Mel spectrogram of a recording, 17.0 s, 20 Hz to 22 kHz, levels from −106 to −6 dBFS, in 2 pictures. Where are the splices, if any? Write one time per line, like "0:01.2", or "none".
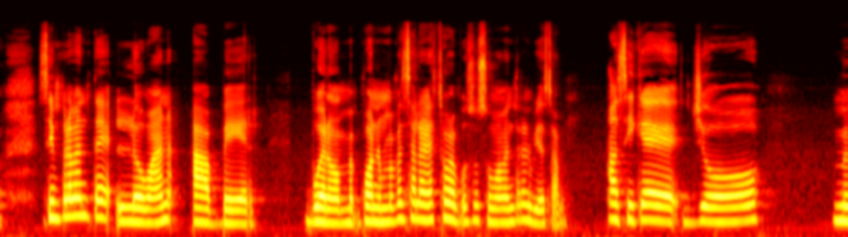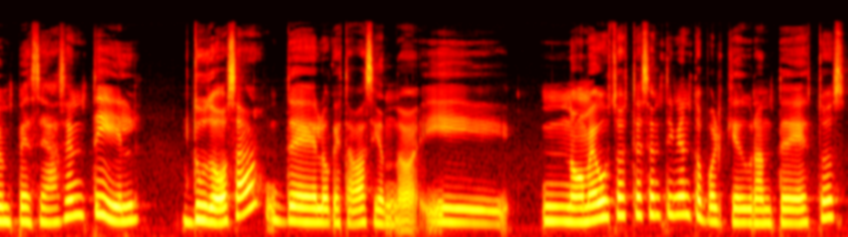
none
